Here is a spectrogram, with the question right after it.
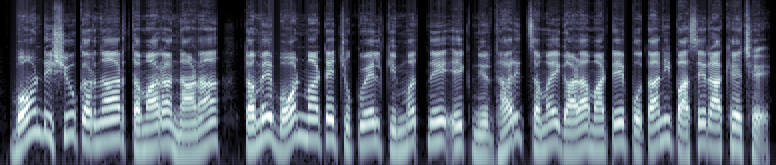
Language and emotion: Gujarati, neutral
